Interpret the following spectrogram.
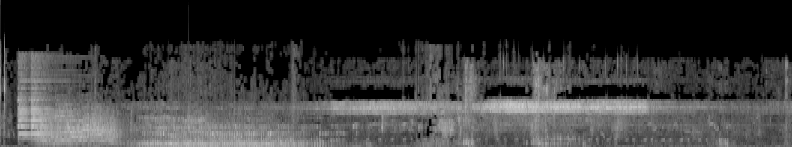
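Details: In a canal, a bathing elephant starts with a bright, stacked-harmonic call that slides into a two-second rumbling roar. Splashing and scattered noise bursts follow.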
